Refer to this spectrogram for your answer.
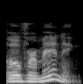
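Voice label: "overmanning", British English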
